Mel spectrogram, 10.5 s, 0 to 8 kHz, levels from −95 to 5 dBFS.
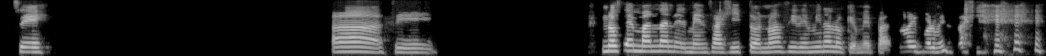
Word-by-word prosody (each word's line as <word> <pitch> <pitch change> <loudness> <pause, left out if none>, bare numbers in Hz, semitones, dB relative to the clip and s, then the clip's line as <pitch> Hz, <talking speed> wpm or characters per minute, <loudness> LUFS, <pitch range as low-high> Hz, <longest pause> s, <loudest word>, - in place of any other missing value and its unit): Sí. 240 -2 +2 2.8
Ah, 250 -2 +4
sí. 215 -2 -6 1.7
No 280 +1 +8
se 295 +1 +2
mandan 275 -1 +4
el 235 -2 -5
mensajito, 230 +1 -1
¿no?, 235 +2 -2
así 250 0 -2
de 240 0 -5
mira 255 +2 -2
lo 250 -2 -3
que - - -5
me 115 +1 -8
pasó 110 +1 -4 0.2
y 265 - -3
por 235 -1 +1
mensaje. 280 - -5
245 Hz, 110 wpm, -24 LUFS, 230-265 Hz, 2.8 s, No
